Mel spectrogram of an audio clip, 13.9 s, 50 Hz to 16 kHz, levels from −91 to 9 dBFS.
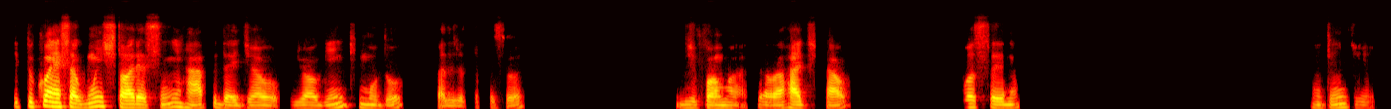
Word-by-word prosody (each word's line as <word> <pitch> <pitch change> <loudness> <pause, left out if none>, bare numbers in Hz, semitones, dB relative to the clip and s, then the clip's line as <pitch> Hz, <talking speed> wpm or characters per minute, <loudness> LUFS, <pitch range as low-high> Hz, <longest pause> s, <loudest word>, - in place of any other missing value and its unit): E - - -5
tu 145 +1 -1
conhece 145 -3 +7
alguma 130 +6 +5
história 115 -7 +6
assim 115 +6 -3
rápida 105 -2 -1
de 95 +2 -8
al 95 -1 -1
de 95 0 -10
alguém 95 - -2
que 115 - -12
mudou 100 -3 -5 0.3
por - - -5
causa 90 - -7
de 85 - -8
outra 85 - -12
pessoa - - -9 1.5
de 100 0 -8
forma, 95 -2 -1
sei - - -8
lá, 95 +1 +2
radical? 100 -2 +1 1.1
Você, 115 -3 0
né? 105 +1 -3 3.0
Entendi. 100 0 -8
105 Hz, 110 wpm, -22 LUFS, 95-120 Hz, 3.0 s, conhece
